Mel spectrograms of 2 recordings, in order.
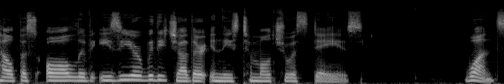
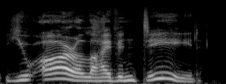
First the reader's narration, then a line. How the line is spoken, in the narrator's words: cried the ant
